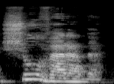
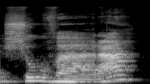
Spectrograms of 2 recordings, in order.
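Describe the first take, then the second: First: The stress is on a different syllable. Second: The stress is on the syllable ra. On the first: The speaker calls it wrong. "não é chuvarada" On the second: The speaker calls it right. "A tônica não está em chu, está em irá"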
